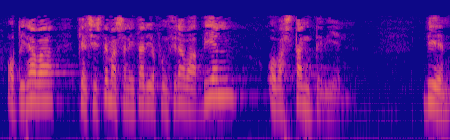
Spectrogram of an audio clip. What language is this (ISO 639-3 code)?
spa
